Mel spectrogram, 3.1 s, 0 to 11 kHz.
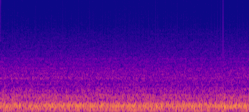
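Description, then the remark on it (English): Steady low road rumble from inside a moving car on Interstate 5 (I-5) at about 2 a.m., a constant droning hum of tires and engine filling the whole stretch with no voices. “just passed another white Kia Rio on the road here on I-5.”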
